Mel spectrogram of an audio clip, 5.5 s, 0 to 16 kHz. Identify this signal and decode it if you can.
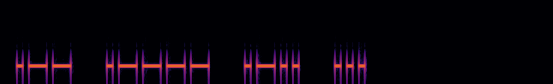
Morse code, heard as a keyed tone, about 20 wpm, spaced as for 15 wpm, 700 Hz. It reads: W1LS
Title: 167 Lesson 27g - Number 7 - Call Signs 20wpm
